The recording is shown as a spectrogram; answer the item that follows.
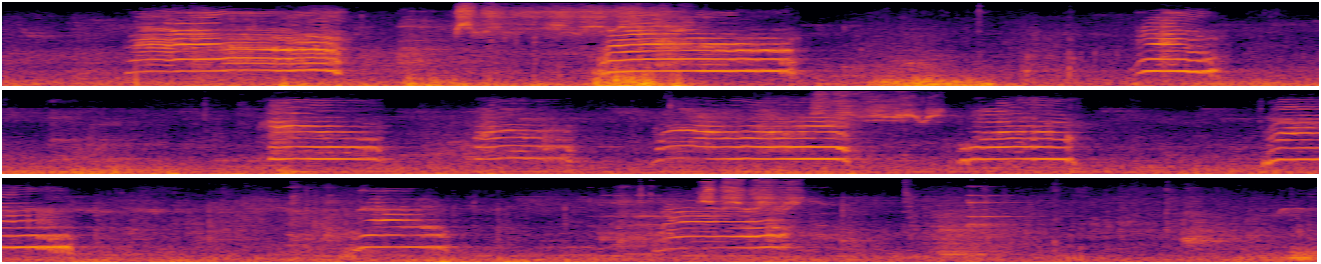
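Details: Three hungry feral cats wanting food, meowing persistently: a dense run of bright, harmonic meows, some long and drawn out, others short, roughly one every second or two, with bumps and handling noise.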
